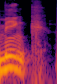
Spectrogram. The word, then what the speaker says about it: Minck: I received an interesting letter from a gentleman named John Mink, I think is how you pronounce it, M-I-N-C-K, John Mink.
